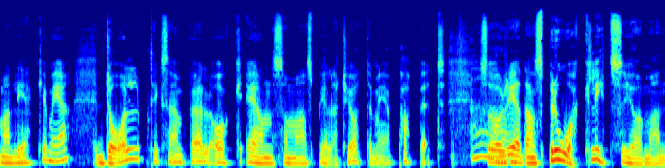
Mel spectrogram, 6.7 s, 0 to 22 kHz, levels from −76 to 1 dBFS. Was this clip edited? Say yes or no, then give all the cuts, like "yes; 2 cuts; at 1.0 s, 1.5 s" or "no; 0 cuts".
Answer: yes; 2 cuts; at 0.9 s, 1.5 s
